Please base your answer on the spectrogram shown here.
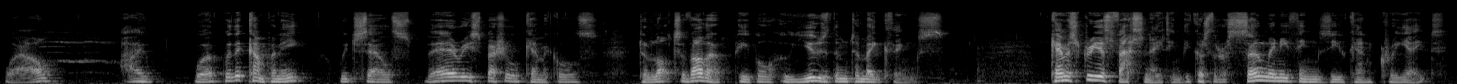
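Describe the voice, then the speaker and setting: A man, a chemist, explaining his work in a measured, plain way. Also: medium pitch, lively intonation. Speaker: chemist guest.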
